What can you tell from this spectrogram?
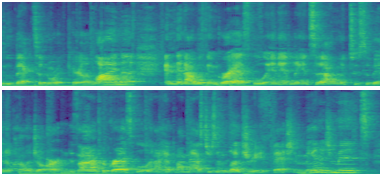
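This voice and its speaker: A chatty young beauty vlogger from Virginia, USA, does a casual get-ready-with-me talk, drawing out phrases and using lots of "like" and "y'all." Her voice is lowish and a bit bright, in an echoey room with faint music.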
